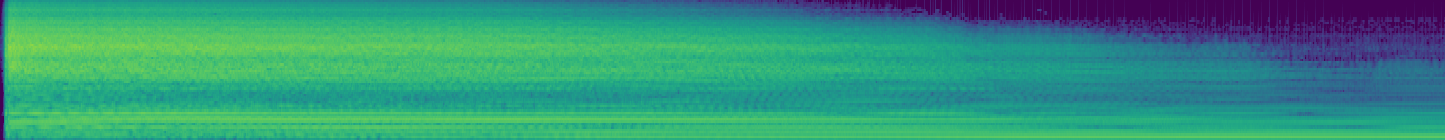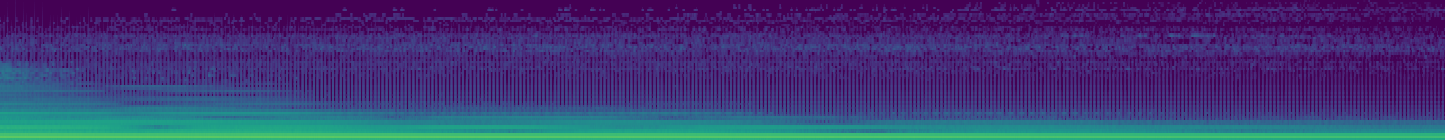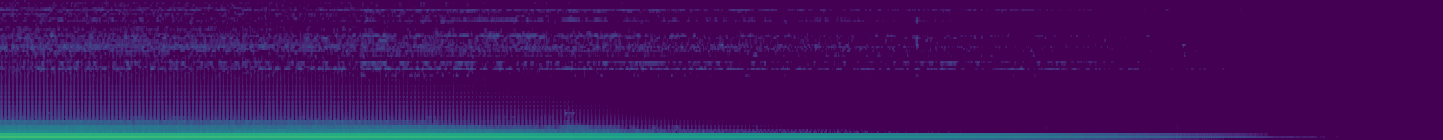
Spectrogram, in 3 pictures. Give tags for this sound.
rhythm-guitar
distortion
guitar
distorted
distorted-guitar
guitar-chords
chords
rhythm

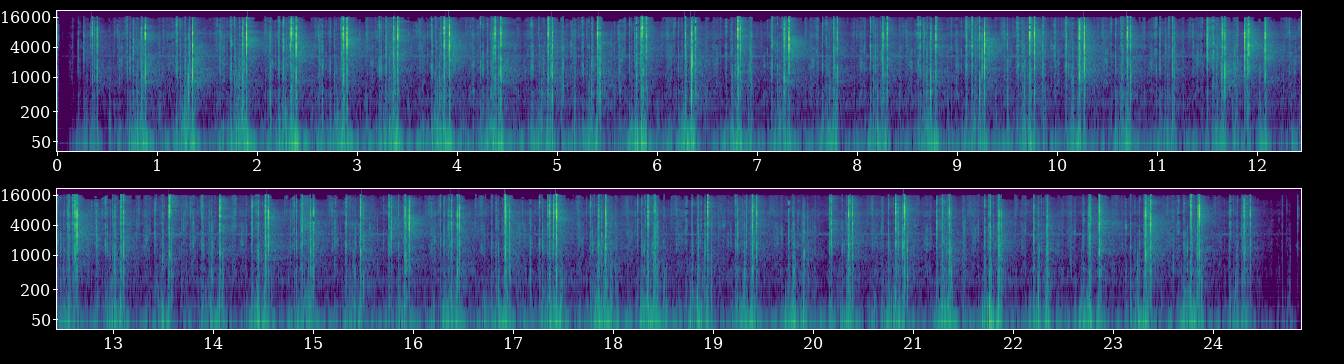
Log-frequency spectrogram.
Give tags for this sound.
And
college
reading

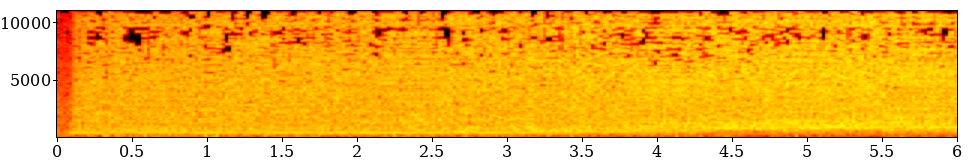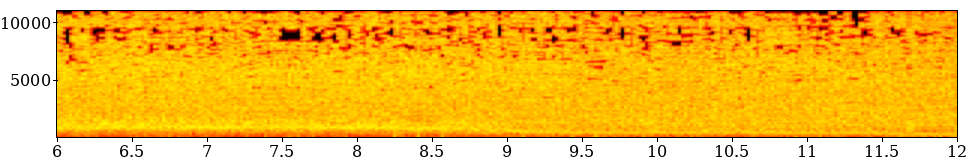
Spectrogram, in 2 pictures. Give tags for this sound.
Alien
Electronic
Machines
Noise

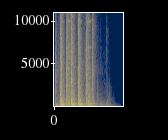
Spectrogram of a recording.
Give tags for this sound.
door
lonng
unlock
lock
close
wood
creak
screen
squeak

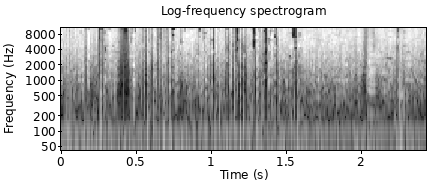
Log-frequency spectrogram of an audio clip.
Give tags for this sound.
radio
tuning
noise
fm

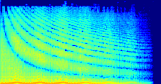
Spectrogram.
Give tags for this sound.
game
video
movie
cartoon
hide
hiding
animation
film

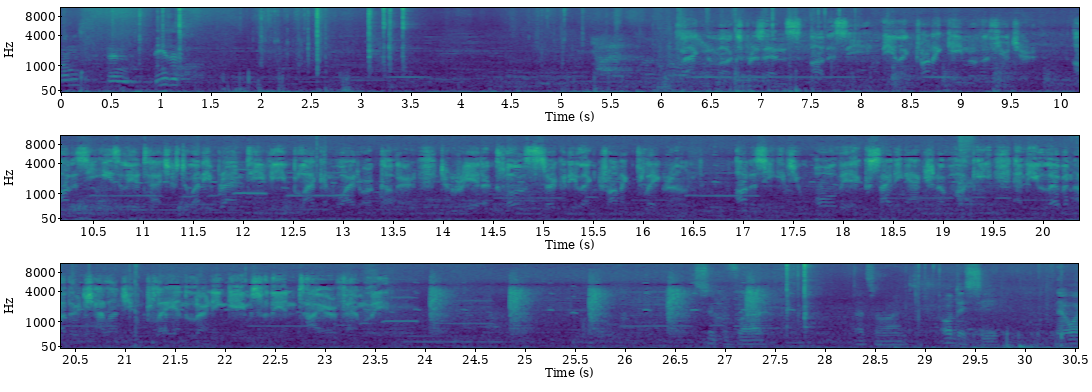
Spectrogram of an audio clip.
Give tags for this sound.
game
games
play

